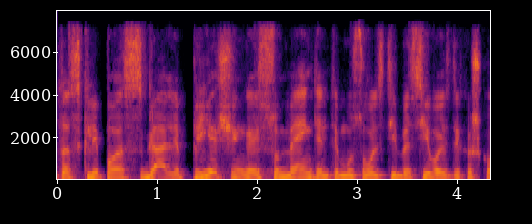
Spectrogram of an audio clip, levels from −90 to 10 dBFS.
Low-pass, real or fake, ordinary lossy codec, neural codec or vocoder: 7.2 kHz; real; AAC, 48 kbps; none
